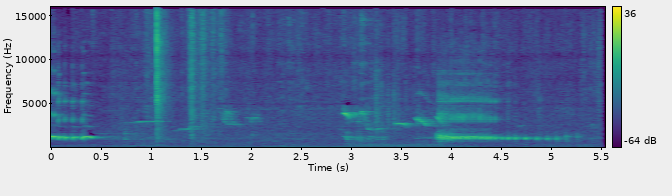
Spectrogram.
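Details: Pet zebra dove calling for bonding and to invite friends: a brief stuttered coo opens, then soft sharp clicks, a lower purring note, and a longer rolling burst of rapid coos near the end, with scattered thin chirps.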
